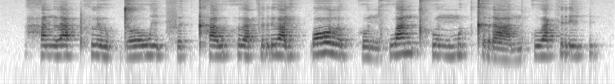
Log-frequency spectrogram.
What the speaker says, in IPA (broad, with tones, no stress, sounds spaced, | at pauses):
h a˧ n l a˦˥ ʔ pʰ l ɯː˨˩ p̚ d ɤː˦˥ w i˨˩ ʔ f e˨˩ k̚ tʰ a˦˥ w h ɯ˨˩ a̯ k r ɯ˧ a̯ j ɯ˨˩ k̚ p ɔː˥˩ l o˨˩ k̚ h u˨˩ n k w a˥˩ n tʰ u˧ n m ɯ˥˩ k̚ t r aː˩˦ n k u˦˥ a̯ k r i˦˥ ʔ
